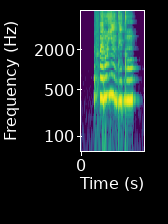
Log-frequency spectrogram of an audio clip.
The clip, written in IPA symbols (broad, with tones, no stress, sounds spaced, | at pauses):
f ɛ̃˧ ɾ ũ˦ j ĩ˦˨ d i˨˦ d ũ˧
